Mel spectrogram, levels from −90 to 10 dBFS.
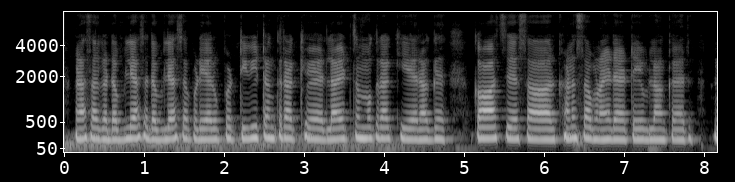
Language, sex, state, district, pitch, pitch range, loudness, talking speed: Marwari, female, Rajasthan, Nagaur, 190 Hz, 180-200 Hz, -25 LUFS, 190 wpm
